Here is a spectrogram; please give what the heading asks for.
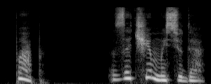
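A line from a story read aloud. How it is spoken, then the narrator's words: Confused. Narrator (Russian): растерянно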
